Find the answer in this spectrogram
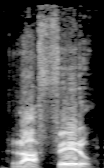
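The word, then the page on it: Rafero: patua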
